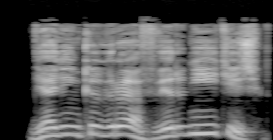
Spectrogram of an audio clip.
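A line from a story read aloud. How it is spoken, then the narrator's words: Shouting. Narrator (Russian): крикнула Маришка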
